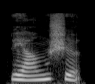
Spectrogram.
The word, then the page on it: 粮食: liáng shi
